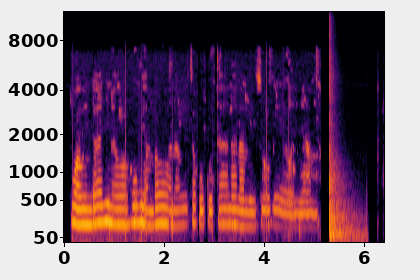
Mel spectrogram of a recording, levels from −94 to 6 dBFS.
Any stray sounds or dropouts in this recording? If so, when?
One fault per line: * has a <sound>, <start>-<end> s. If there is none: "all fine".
* has a thud, 5.3-6.1 s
